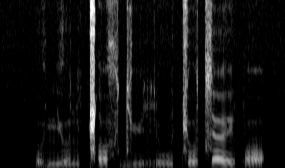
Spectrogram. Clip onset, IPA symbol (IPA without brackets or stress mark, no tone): o̰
